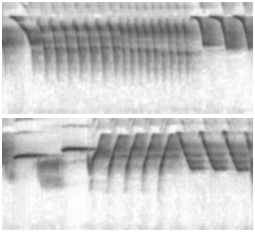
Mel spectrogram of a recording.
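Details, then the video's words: Belgian canary in powerful song: fast series of steeply falling sweeps, a pause with pure whistled notes, then another rapid run of descending sweeps. "belga canário encantador, canto muito poderoso"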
